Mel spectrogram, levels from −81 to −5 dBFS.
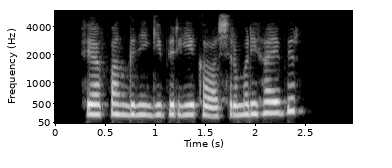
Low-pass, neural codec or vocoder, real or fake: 5.4 kHz; none; real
